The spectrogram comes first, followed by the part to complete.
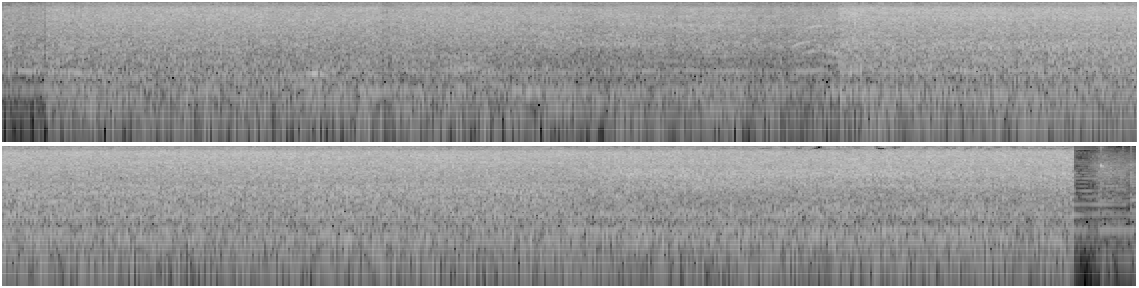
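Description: Large mountain waterfall: heavy water pouring over rock in a steady rush, louder and brighter from about five seconds in.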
